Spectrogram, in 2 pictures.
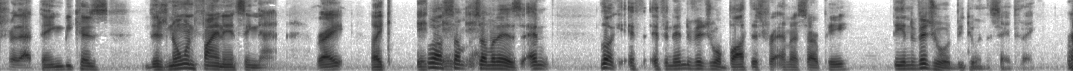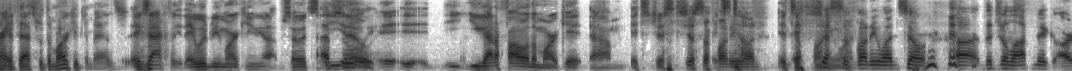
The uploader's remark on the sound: We’re live from Used Car Week 2023 in Phoenix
